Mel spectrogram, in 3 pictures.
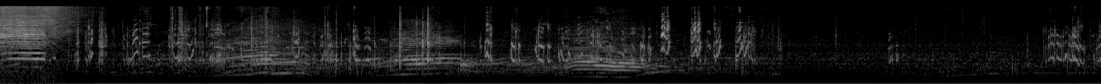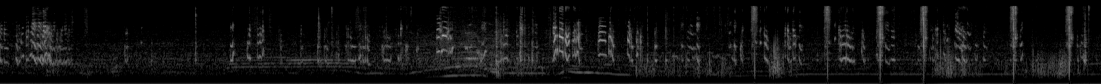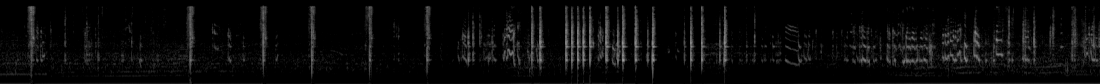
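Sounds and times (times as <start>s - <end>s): high squeaky chirps: 13.3s - 22.5s.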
